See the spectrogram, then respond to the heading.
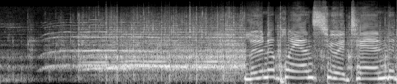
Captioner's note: audience cheering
